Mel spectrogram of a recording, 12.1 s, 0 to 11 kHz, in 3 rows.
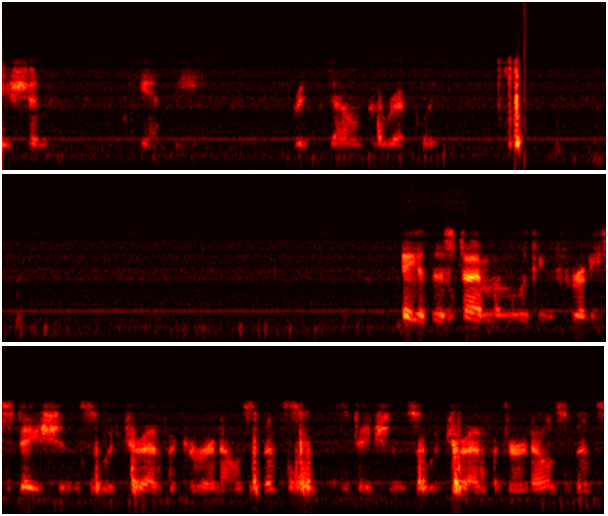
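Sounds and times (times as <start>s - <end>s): faint electrical hum: 0.0s - 12.0s
radio burst with sharp click: 3.3s - 3.6s.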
